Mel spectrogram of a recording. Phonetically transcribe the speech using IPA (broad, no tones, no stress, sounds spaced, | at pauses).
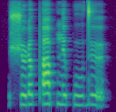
ʃ ʏ ɽ ə pʼ a p n ɪ p u d̪ ʏ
